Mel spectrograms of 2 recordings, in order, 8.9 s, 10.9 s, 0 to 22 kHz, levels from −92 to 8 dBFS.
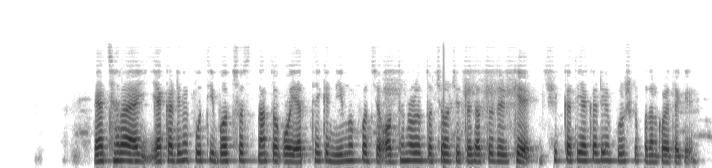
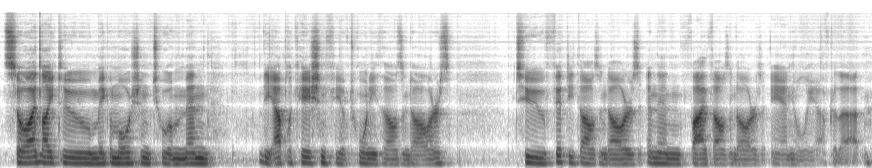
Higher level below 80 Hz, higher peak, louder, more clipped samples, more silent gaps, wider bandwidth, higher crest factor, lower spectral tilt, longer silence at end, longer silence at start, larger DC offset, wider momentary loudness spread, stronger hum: first, -58 dBFS vs -66 dBFS; about the same, -2 dBFS vs 0 dBFS; first, -17 LUFS vs -21 LUFS; neither; neither; second, 5.8 kHz vs 16.5 kHz; second, 16 dB vs 22 dB; first, -11 dB/octave vs -4.5 dB/octave; first, 0.2 s vs 0 s; first, 1.2 s vs 0.05 s; neither; second, 8 LU vs 14 LU; neither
